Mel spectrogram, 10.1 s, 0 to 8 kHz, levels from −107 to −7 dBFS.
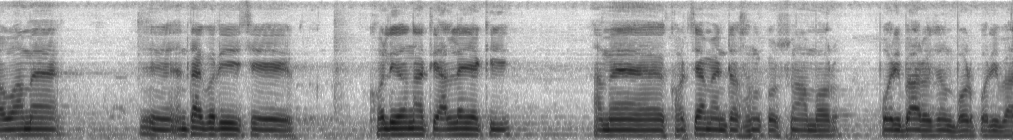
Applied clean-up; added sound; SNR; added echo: none; none; none; reverberation time 1.9 s.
